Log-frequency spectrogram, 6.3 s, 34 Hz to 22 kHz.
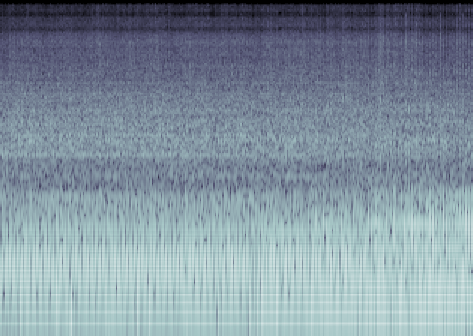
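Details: Briggs & Stratton Storm Responder generator after a dirty carburetor was cleaned: a steady, even low thump at constant speed with no misses or surges; it starts right up and handles a 3000-watt load, running healthy.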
